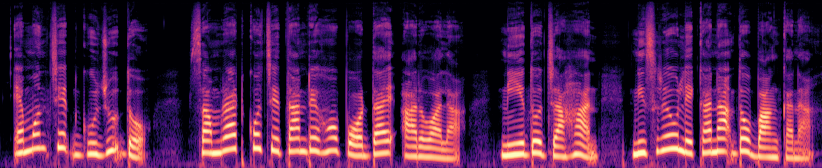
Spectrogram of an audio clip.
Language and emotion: Santali, neutral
